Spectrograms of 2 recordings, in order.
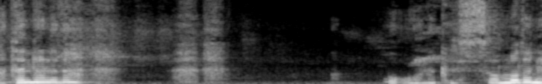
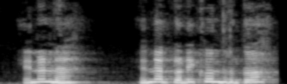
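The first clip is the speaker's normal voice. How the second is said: normal talking voice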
